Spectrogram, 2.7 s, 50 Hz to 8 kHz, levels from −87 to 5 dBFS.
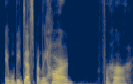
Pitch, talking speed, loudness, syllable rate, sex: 195 Hz, 135 wpm, -18 LUFS, 5.7 syllables/s, female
